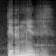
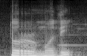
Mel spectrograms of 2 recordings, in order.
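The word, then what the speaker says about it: ترمذي: tir eh benar benar kasrah ta dan mim tirmid walladzi yaquuluhul mutqinun ahlul ma'rifah bidamihima dan yang dikatakan oleh orang yang itqhan ahlul makrifah dibacanya turmudzi dan setiap satu itu yaakulu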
